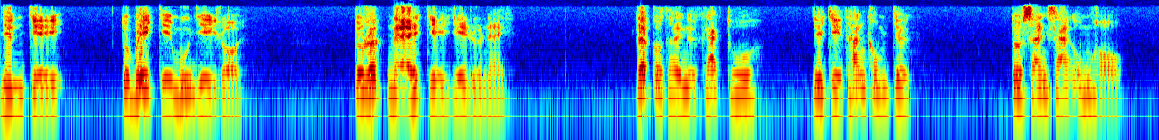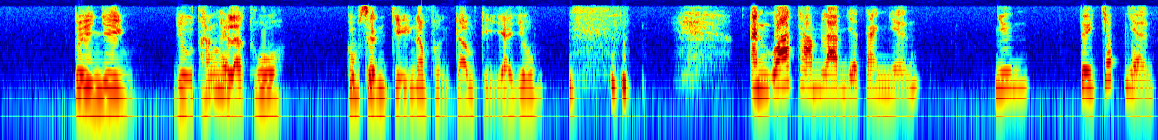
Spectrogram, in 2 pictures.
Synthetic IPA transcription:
ɲi˨˩nt͡ɕḭ˧˨ | t̪o˧jɓi˦˥t̚t͡ɕḭ˧˨mu˨˦ənzi˨˩zo˨˩j | t̪o˧jzə˦˥t̚nḛ˧˩˦t͡ɕḭ˧˨zi˨˩ɗɨ˨˩əjna˨˩j | zə˦˥t̚kːɔ˨˦t̪ʰe˧˩ŋɨ˨˩əjxaː˦˥k̚t̪ʰu˧əɲɨ˧ŋt͡ɕḭ˧˨t̪ʰa˨˦ŋxə˧wŋ͡mt͡ɕɨ˨˩ŋ | t̪o˧jsa̰˧˥˩nsaː˨˩ŋʔʊ˨˦ŋ͡mɦo̰˧˨ | t̪wi˧ɲi˧ənzu˨˩t̪ʰa˨˦ŋha˧jlaː˨˩t̪ʰu˧ə | kʊ̰˧˥ŋ͡msi˧nt͡ɕḭ˧˨na˧mfə˨˩nt͡ɕa˧mt͡ɕḭ˧˨zaː˨˦zo˨˦m | ʔa˧jŋ̟kwaː˨˦t̪ʰaː˧mlaː˧mvaː˨˩t̪aː˨˩ŋɲə̰˧˨n | ɲɨ˧ŋ | t̪u˧jt͡ɕə˦˥p̚ɲə̰˧˨n

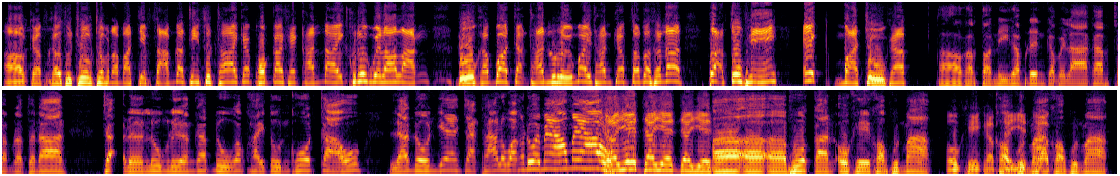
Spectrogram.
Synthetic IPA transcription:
ʔa̰ː˨˧˩wkʰa˦˥p̚kʰa˧˥˩wt̪u˨˩t͡ɕʰu˥˩əŋʰo˧˥p̚ɾa˧baː˨˩t̪̚t͡ɕe˨˩p̚saː˩˦mnaː˧t̪ʰiː˧su˨˩t̪ʰːaː˦˥jkʰa˦˥p̚kʰɔː˩˦ŋkaː˧nkʰɛ˨˩ŋkʰa˨˩˦nːa˧jkʰɾɯ˥˩ŋweː˧laː˧la˩˦ŋduː˧kʰa˦˥p̬̚waː˥˩t͡ɕa˨˩ʔt̪ʰa˧nɾɯː˩˦ma˥˩jt̪ʰa˧nkʰa˦˥p̚sa˨˦mɾa˨˩t̪ʰa˧˥daː˥˩n | pɾa˨˩t̪uː˧pʰiː˩˦ʔe˦˥k̚maː˧t͡ɕuː˧˩kʰa˦˥p̚ | ʔaː˧˩wkʰa˦˥p̚t̪ɔː˧nːiː˦˥kʰa˦˥p̚ɾe˥˩nka˨˩p̚weː˧laː˧kʰa˦˥p̚sa˩˦mɾa˨˩p̚t̪ʰa˧˦daː˥˩n | t͡ɕa˨˩ʔdɤː˧nlu˥˩ŋɾɯ˧əŋkʰa˦˥p̚duː˧kʰa˦˥p̚kʰa˨˩jt̪uː˩˦nkʰoː˥˩t̪̚ka˨˩˦w | lɛː˦˥wdoː˧njɛː˥˩ŋt͡ɕaː˨˩k̚t̪ʰaː˦˥wɾa˧wa˧˦ŋa˥˦du˥˩əjma˥˩jʔa˧˩wma˥˩jʔa˧˩wt͡ɕa˨˧˩je˧˥nt͡ɕa˨˧˩je˧nt͡ɕa˨˧˩je˧nɤː˧˩ʔɤː˧˩ʔɤː˧pʰu˥˩əkːa˧nʔoː˧kʰeː˧kʰɔː˨˩p̚kʰu˧nmaː˥˩k̚ʔoː˧kʰeː˧kʰa˦˥pkʰːɔː˨a˨˧˩jkʰu˧nmaaː˥˩kʰːɔː˨˩p̚kʰu˧nmaː˥˩k̚

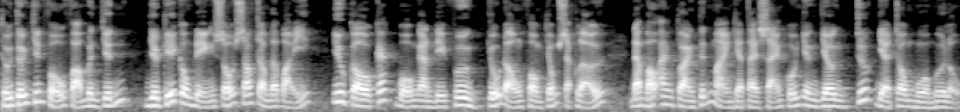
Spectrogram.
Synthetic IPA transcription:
t̪ʰṵ˧˩t̪ɨ˨˦əŋt͡ɕï˨˦ŋ̟fu˧˩fa̰ː˧˩wmï˧ŋ̟t͡ɕï˨˦ŋ̟zɨ̰˧˨ki˨˦əkə˧wŋ͡mɗḭ˧˨ənso˨˦sa˨˦wt͡ɕa˧mla̰ː˧˩ɓa˧˩j | ʔi˧əwkə˨˩wkaː˦˥k̚ɓo̰˧˨ŋa˨˩jŋ̟ɗḭ˧˨əfɨ˧əŋt͡ɕu˧˩ɗo̰˧˨wŋ͡mfɔ˨˩wŋ͡mt͡ɕə˨˦wŋ͡msa˦˥k̚lə̰ː˧˥ɗa̰ː˧˩mɓaː˧˩wʔaː˧nt̪waː˨˩nt̪ï˨˦ŋ̟ma̰ː˧˨nvaː˨˩t̪aː˨˩jsaː˧˩nku˧˩əɲə˧nzə˧nt͡ɕɨ˦˥ək̚vaː˨˩t͡ɕɔ˧wŋ͡mmu˨˩əmɨ˧əlṵ˧˥

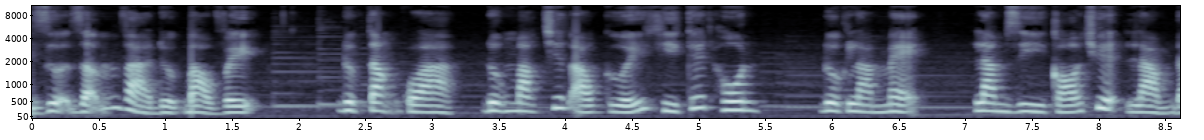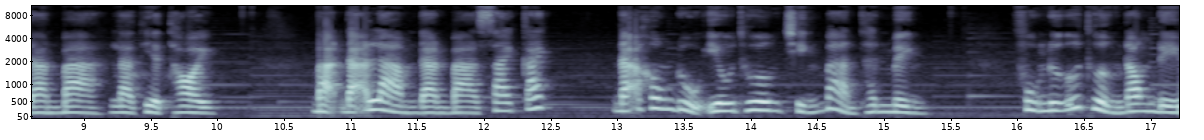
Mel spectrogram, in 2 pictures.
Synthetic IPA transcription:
zɨ̰˧˨əzə̰˧˥mvaː˨˩ɗɨ˨˩ək̚ɓaː˧˩wvḛ˧˨ɗɨ˨˩ək̚t̪a̰˧˨ŋkwaː˨˩ | ɗɨ˨˩ək̚ma˨˩t̚t͡ɕi˦˥ək̚ʔaː˨˦wkɨ˨˦əjxi˨˦ke˦˥t̚ho˧n | ɗɨ˨˩ək̚laː˨˩mːɛ̰˧˨ | laː˨˩mzi˨˩kɔ˨˦t͡ɕwḭ˧˨ənlaː˨˩mɗaː˨˩nɓaː˨˩laː˨˩t̪ʰi˨˩ət̚t̪ʰɔ˨˧˩j | ɓa̰ː˧˨nɗa̰ː˧˥laː˨˩mɗaː˨˩nɓaː˨˩saː˧jka˦˥jk̟̚ | ɗa̰ː˧˥xə˧wŋ͡mɗu˧˩ʔi˧əwt̪ʰɨ˧əŋt͡ɕï˨˦ŋ̟ɓaː˧˩nt̪ʰə˧nmï˨˩ŋ̟ | fṵ˧˨nɨ̰˧˥t̪ʰɨ˨˩əŋɗɔ˧wŋ͡mɗe˨˦

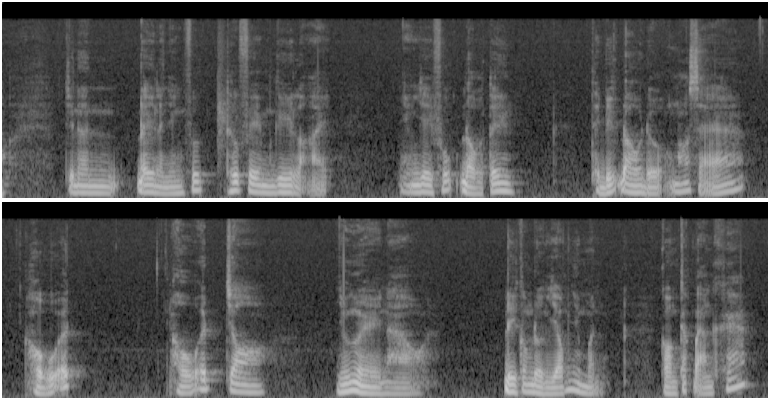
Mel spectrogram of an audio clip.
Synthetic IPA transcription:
t͡ɕɔ˧ne˧nɗə˧jlaː˨˩ɲɨ̰˧˥ŋfɨ˦˥ək̚t̪ʰɨ˨˦ək̚fi˧mɣi˧la̰ː˧˨j | ɲɨ̰˧˥ŋzə˧jfu˦˥t̚ɗə˨˩wt̪i˧ən | t̪ʰi˨˩ɓi˦˥ət̚ɗə˧wɗɨ˨˩ək̚nɔ˨˦sɛ̰˧˥ | hu˧˩ʔï˦˥t̟̚ | hṵ˧˩ʔi˦˥t̚t͡ɕɔ˧ | ɲɨ̰˧˥ŋːɨ˨˩əjnaː˨˩w | ɗi˧kɔ˧nɗɨ˨˩əŋzə˨˦wŋ͡mɲɨ˧mï˨˩ŋ̟ | kɔ˨˩nkaː˦˥k̚ɓa̰ː˧˨nxaː˦˥k̚

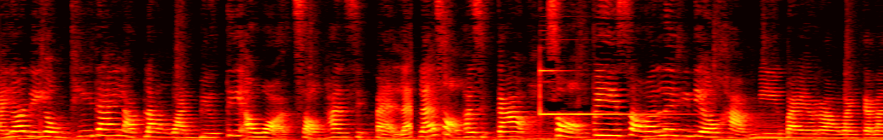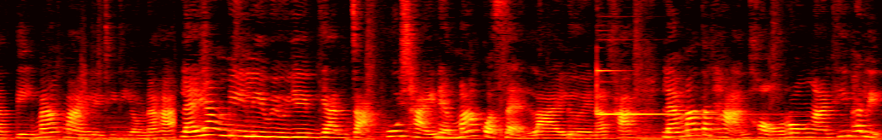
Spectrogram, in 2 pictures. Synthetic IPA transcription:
jɔː˥˩t̪̚ni˦˥jo˧ŋt̪ʰiː˥˩daː˥˩jɾa˦˥p̚ɾaː˧ŋwa˧nbi˧˥wt̪iː˥˩ʔa˧wɔ̰ː˨˩t̪̚sɔː˩˦ŋpʰa˧nsi˨˩pːɛː˨˩t̪̚lɛ˦˥lɛ˦˥ʔsɔː˩˦ŋpʰa˧nsi˨˩p̚kaː˥˩wsɔː˩˦ŋpiː˧sɔː˨˩˦ŋwa˧˥nlɤəː˧jt̪ʰiː˨di˧əwkʰa˥˩miː˧ba˧jɾaː˧ŋwa˧nka˧ɾaː˧nt̪iː˧maː˥˩k̚maː˧jlɤː˧jt̪ʰiː˨˩di˧əwna˦˥kʰa˦˥lɛ˦˥ja˧ŋmiː˧liː˧wi˧wjɯː˧nja˧nt͡ɕaː˨˩k̚pʰuː˥˩t͡ɕʰa˦˥jni˥˩maː˥˩kwaː˨˩sɛ̰ː˩˦nlaː˧jlɤː˧jna˦˥kʰa˦˥lɛ˦˥maː˥˩t̪ːɾa˧t̪ʰa̰ː˩˦nkʰɔː˩˦ŋɾoː˧ŋːaː˧nt̪ʰiː˥˩pʰa˧li˨˩

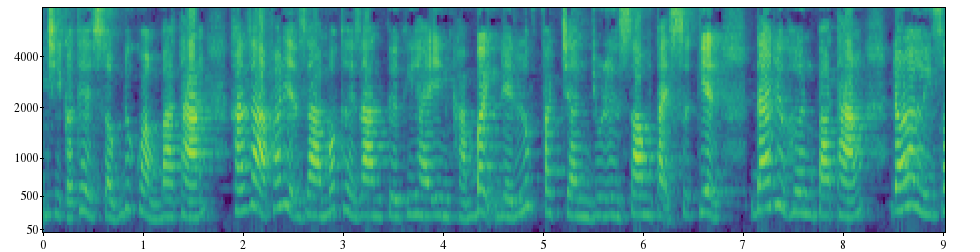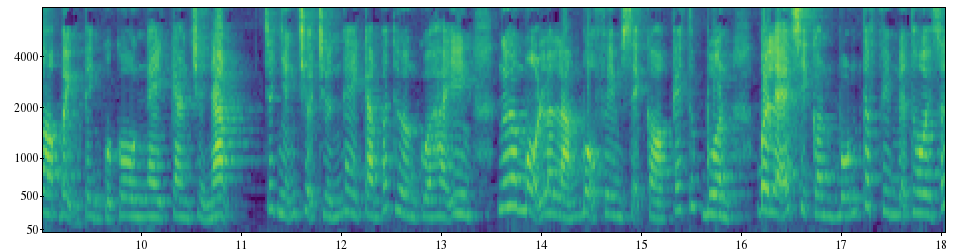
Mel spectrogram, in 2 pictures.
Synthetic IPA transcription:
t͡ɕi˧˩kɔ˨˦t̪ʰe˧˩sə˨˦wŋ͡mɗɨ˨˩ək̚xwaː˧˩ŋɓaː˧t̪ʰaː˨˦ŋ | xaː˨˦nzaː˧˩faː˦˥t̚hḭ˧˨ənzaː˧mo˦˥t̚t̪ʰəː˨˩jzaː˧nt̪ɨ˨˩xi˧ɦaː˧jʔi˧nxaː˨˦mɓə̰˧˨jŋ̟ɗe˨˦nlʊ˦˥k͡p̚vaː˧˨˩jk̚t͡ɕə˨˩nzu˧ɗə˧˩nsɔ˧wŋ͡mt̪a̰ː˧˨jsɨ̰˧˨kḭ˧˨ən | ɗa̰ː˧˥ɗɨ˨˩ək̚həː˧nɓaː˧t̪ʰaː˨˦ŋ | ɗɔ˨˦laː˨˩li˨˦zɔ˧ɓə̰˧˨jŋ̟t̪ï˧˩ŋ̟ku˧˩əko˧ŋa˨˩jkaː˨˩ŋt͡ɕəː˧˩jna̰ː˧˨ŋʔ | t͡ɕɨ˦˥k̚ɲɨ̰˧˥ŋt͡ɕḭ˧˨wt͡ɕɨ˨˦ŋːa˨˩jkaː˨˩ŋɓə˦˥t̚t̪ʰɨ˨˩əŋku˧˩əɦaː˧jʔi˧n | ŋɨ˨˩əjʔəː˧˩mo̰˧˨laː˧la˨˦ŋɓo̰˧˨fi˧msɛ̰˧˥kɔ˨˦ke˦˥t̚t̪ʰʊ˦˥k͡p̚ɓu˨˩ənɓəː˧˩jlɛ̰˧˥t͡ɕi˧˩kɔ˨˩nɓo˨˦nt̪ə˨˩p̚fi˧mnɨ̰˧˥t̪ʰo˧jzə˦˥

